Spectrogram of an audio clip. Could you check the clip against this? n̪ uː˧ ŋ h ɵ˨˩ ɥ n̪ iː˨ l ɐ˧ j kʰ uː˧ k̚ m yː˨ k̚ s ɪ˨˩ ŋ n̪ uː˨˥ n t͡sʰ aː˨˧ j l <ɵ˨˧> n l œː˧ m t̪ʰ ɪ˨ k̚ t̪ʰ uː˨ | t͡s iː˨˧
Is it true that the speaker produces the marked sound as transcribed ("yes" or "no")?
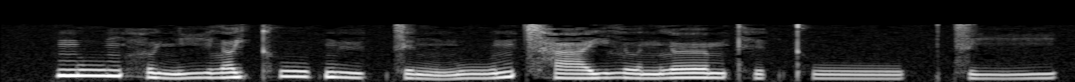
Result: yes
